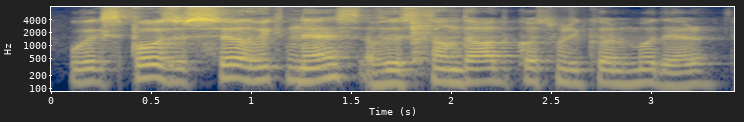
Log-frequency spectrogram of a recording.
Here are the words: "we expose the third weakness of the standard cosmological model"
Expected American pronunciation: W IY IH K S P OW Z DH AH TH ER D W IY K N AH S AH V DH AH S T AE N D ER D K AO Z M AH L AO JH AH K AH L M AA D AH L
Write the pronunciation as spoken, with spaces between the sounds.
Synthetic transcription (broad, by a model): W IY IH K S P OW Z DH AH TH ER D W IY K N AH S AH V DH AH S T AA N D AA D K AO S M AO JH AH K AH L M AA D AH L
